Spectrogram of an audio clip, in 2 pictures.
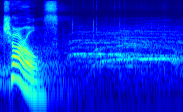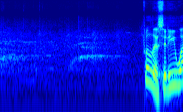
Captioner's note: crowd cheering and clapping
